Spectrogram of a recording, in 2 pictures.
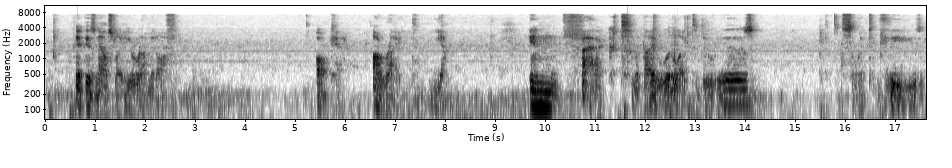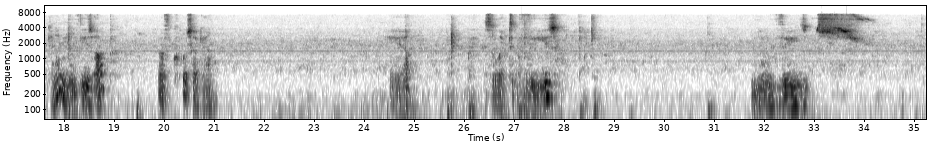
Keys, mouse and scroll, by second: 0.0 z, 0.5 Tab, 2.8-3.8 middle drag, 8.8 Tab, 9.7-11.5 middle drag, 11.5 KP_1, 12.5 z, 15.5 b, 16.7 b, 18.1 g, 25.6 a, 26.1 b, 27.1 b, 28.3 g.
